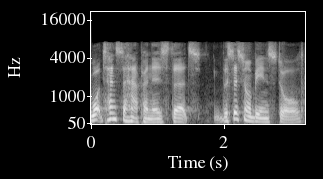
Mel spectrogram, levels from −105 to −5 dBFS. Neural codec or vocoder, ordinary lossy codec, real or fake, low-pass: none; MP3, 48 kbps; real; 7.2 kHz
